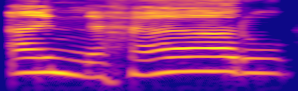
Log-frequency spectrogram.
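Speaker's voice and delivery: अनहारू drawn out; heavy ra in अनहारू; slow stretch. Shown as a demonstration. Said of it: "हल रोकेगा".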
